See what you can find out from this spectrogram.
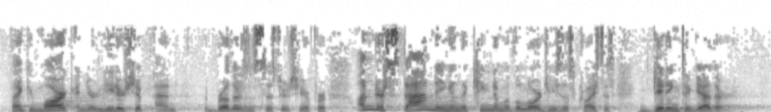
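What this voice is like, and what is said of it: Foreign-accented English. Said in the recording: “give you a chance to hear my accent ... Don't even try to ask, where's this fella come from? I was born in Congo, DRC.”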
